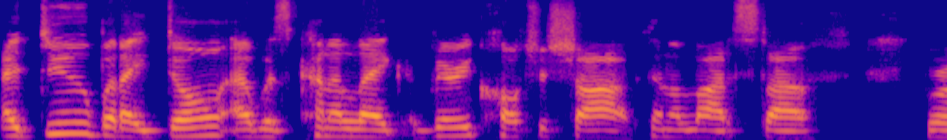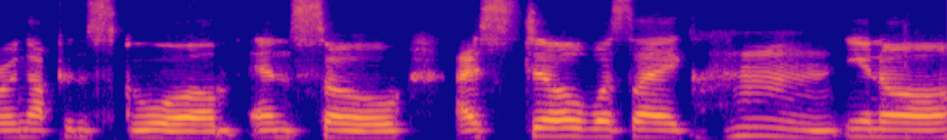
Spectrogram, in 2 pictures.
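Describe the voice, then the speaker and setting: A woman uses an ordinary speaking voice, fairly low in pitch, at a fairly slow pace with fairly even intonation, in a dry, close sound with no echo. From Canada, born in England to Caribbean parents. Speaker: fitness trainer. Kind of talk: interview.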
